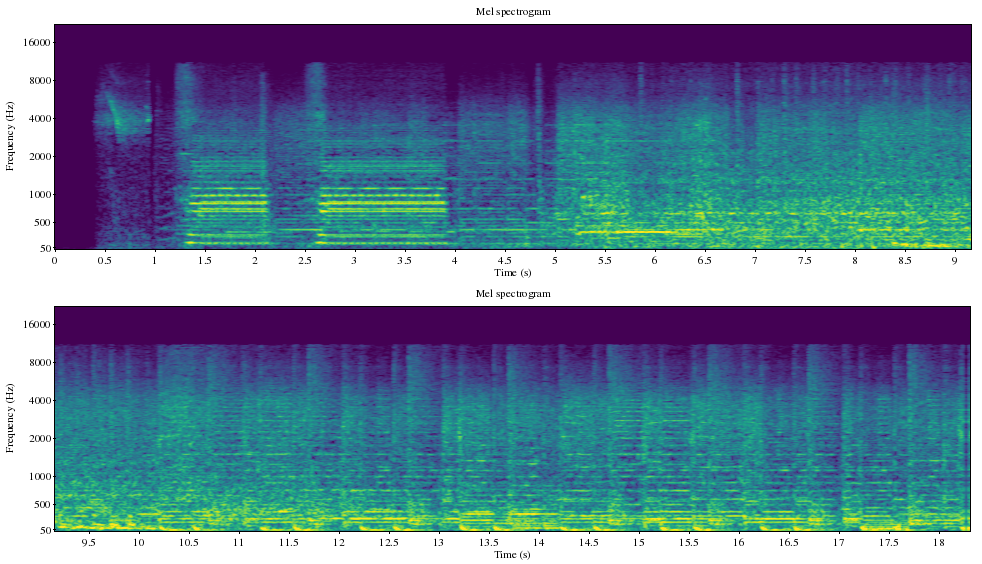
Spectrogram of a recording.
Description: Générique de quelle émission TV ?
